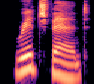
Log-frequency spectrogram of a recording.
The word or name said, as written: Ridge Vent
